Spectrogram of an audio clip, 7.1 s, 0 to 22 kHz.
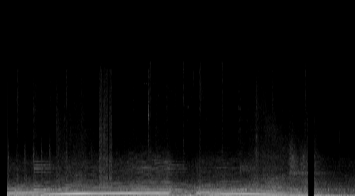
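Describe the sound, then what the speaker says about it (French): Racing cars roar off at the start of the 1955 24 Hours of Le Mans, a loud, dense engine drone with rising revs that holds steady, then shifts as cars pass, cutting out briefly near the end. "D'autres voitures prennent le départ des 24 heures du Mans 1955."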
